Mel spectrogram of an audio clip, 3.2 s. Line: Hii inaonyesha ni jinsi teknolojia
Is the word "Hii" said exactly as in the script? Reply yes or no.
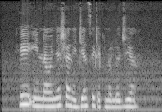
yes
